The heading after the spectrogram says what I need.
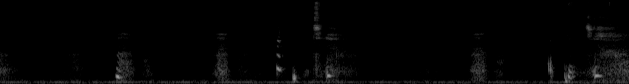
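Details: Several breathy, stifled sneezes in quick succession with sharp inhalations between; a sneezing fit that started as a pollen allergy.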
